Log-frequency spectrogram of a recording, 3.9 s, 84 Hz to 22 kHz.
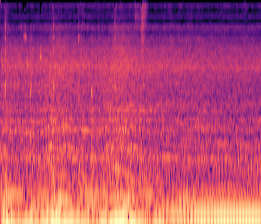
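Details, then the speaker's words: Hyundai Avante 1.6 G4FD, about 300,000 km, first start after block sleeving and full rebuild for severe piston knock: even, quiet, smooth idle with no knocking or ticking. "ровненько, тихо, никаких нареканий нет."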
